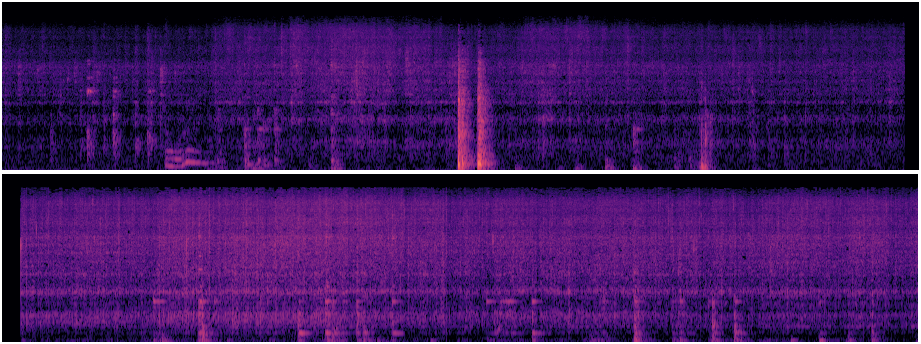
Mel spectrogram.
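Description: Sliced onions and peppers frying in oil in a pot, sizzling while a spatula stirs and scrapes through them. Two sharp knocks come about six seconds in. The sound cuts out briefly near the middle, and after that the sizzle is louder.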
